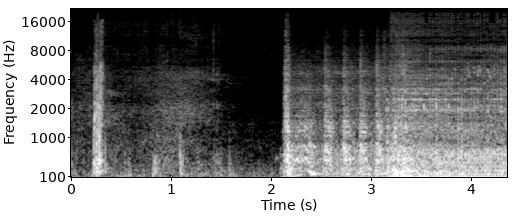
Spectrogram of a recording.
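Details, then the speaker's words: Peugeot 1.6 HDi (BHY) diesel, previously no-start with P2669/P2670, after thermostat housing replacement and coolant refill: brief crank, catches cleanly, settles into steady even diesel idle; normal start. "Alright, so it's running now, and I've just splashed some water over there so it all looks nice and clean."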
